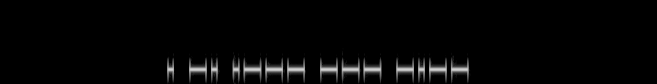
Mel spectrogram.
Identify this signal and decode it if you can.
Morse code, heard as a keyed tone, about 22 wpm, 700 Hz. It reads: ENJOY
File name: 5 Letter Words - First 3 Letters Given - 22wpm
